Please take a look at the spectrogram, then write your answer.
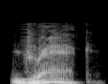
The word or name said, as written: drecky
